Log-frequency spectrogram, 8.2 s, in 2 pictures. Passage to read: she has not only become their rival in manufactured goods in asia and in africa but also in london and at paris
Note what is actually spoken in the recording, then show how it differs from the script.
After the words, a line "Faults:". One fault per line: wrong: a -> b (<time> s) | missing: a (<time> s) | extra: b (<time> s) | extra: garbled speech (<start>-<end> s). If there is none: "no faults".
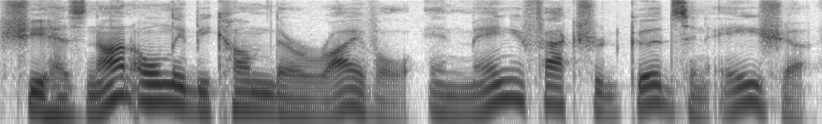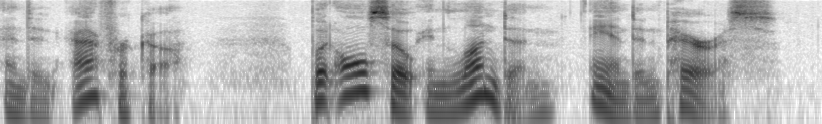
she has not only become their rival in manufactured goods in asia and in africa but also in london and in paris
Faults:
wrong: at -> in (7.3 s)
